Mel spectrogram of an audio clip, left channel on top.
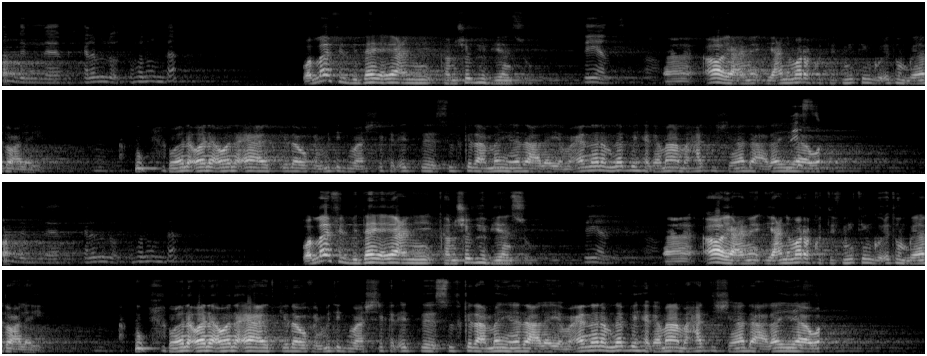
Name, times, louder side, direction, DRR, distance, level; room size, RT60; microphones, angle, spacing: voice 1, 0.0-1.8 5.8-6.1 6.4-6.6 10.1-10.4 17.1-17.4, left 3 dB, 60° left, 9 dB, 1.1 m, -42 dB
voice 2, 3.0-5.3 6.6-9.6 10.6-17.4, right 5 dB, 85° right, 15 dB, 0.6 m, -25 dB
28.0 x 21.0 x 7.7 m, 2.7 s
head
